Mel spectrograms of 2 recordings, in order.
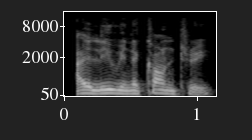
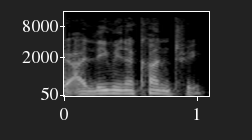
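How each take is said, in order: First: Country said "KAUN-tri"; slow, with an "ow" in country; common wrong country. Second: Country said "KAN-tri"; short a in country, like kan-tri; correct country. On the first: Retold or imitated. Teacher mimics the usual mistake, "kaun-tri". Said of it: "এরকম করে বলা হয়". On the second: Shown as a demonstration. Teacher models the sentence for students, "kan-tri". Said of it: "country, not country".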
